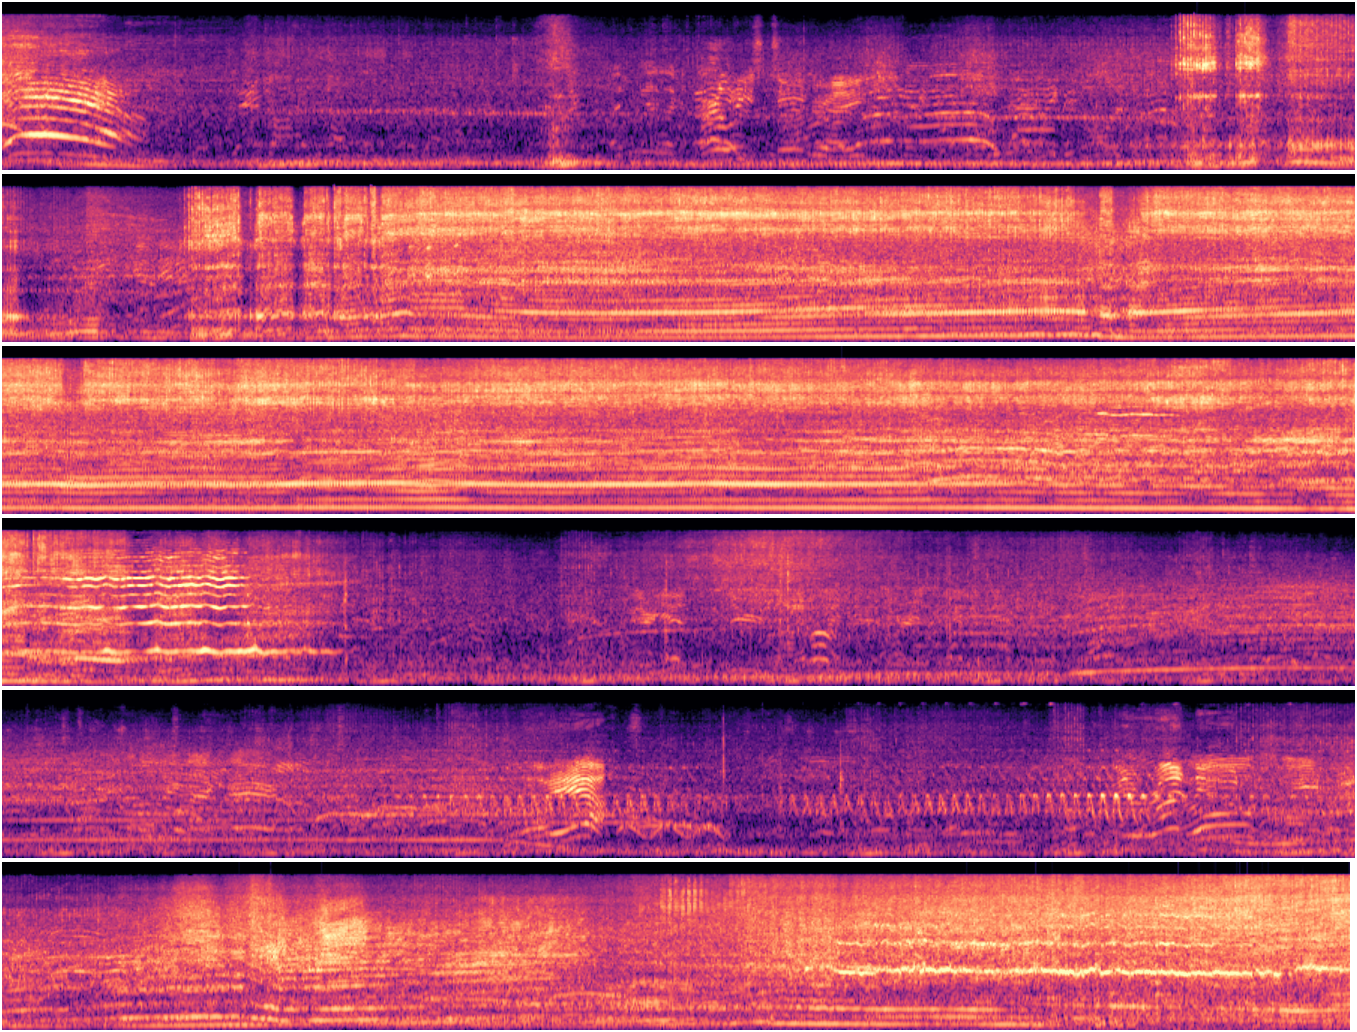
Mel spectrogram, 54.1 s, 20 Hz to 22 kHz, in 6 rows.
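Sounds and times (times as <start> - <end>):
car engine revving: 0.0 - 54.0
tyres spinning and squealing: 9.9 - 30.0, 37.6 - 54.0.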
